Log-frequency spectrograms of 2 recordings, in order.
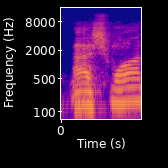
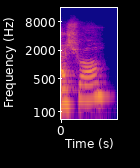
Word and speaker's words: ashram: said he was going to build an ash ashwan i think is the name of it a buddhist uh monastery and one of the other monks said um yeah ashram yeah that's how you say it so he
